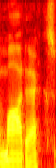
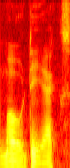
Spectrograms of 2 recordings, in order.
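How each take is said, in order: First: The first part is said as one syllable. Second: The first part is said as two syllables. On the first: The speaker calls it wrong. "Not the Mod X" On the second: The speaker calls it right. "is how they pronounce it"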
